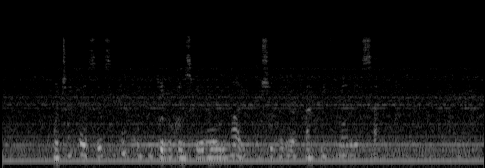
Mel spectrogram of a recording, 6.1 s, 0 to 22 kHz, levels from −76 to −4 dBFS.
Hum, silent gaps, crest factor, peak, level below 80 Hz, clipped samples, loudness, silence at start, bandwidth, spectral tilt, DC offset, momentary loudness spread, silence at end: none; none; 18 dB; -22 dBFS; -70 dBFS; under 0.1%; -41 LUFS; 0.05 s; 10.5 kHz; -7 dB/octave; under 0.1%; 9 LU; 0 s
